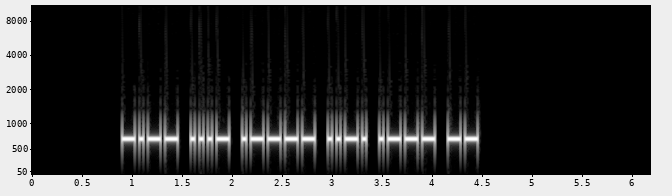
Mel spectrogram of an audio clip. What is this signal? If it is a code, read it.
Morse code, heard as a keyed tone, about 28 wpm, 700 Hz. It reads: YV1FJM
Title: DXCC-100 Call Signs - 6 Characters - 28wpm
